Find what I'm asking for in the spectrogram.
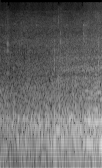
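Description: Honeybees swarm densely over a beehive frame, their steady, close buzzing hum rising slightly in loudness across the short moment, with no voices.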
